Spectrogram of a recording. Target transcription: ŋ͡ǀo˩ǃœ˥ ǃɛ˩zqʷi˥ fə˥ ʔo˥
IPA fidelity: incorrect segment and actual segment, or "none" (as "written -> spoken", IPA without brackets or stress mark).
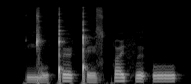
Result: none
